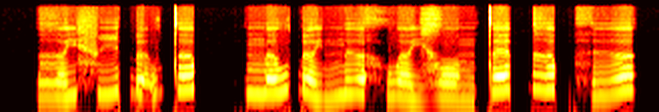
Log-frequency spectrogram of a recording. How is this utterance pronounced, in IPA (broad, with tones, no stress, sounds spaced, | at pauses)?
ɣ ə˨˦ j f i˨˦ ɗ ə̰˧˥ w t̪ ə˦˥ p̚ | n ə˨˦ w ɗ ə˨˩ j n ɨ˧ ə̯ h w ə˨˩ j ɣ o˨˩ n t̪ ɛ˦˥ t̚ ɣ ə˦˥ p̚ h ɨ˨˦ ə̯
